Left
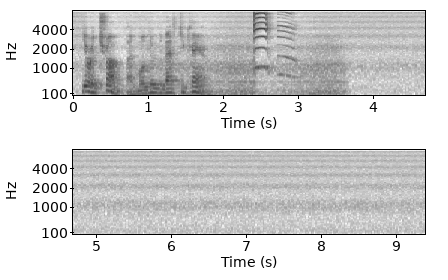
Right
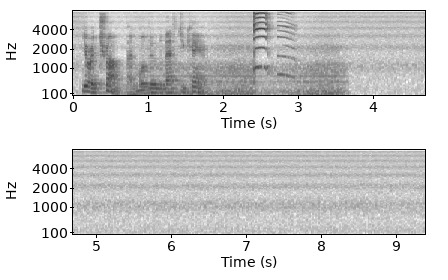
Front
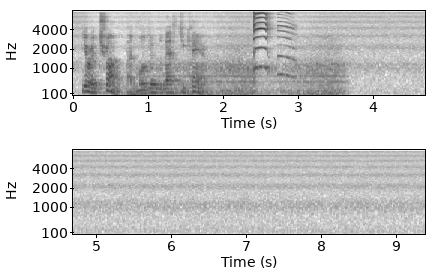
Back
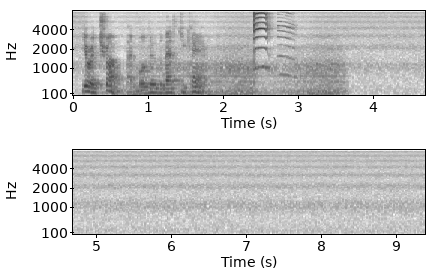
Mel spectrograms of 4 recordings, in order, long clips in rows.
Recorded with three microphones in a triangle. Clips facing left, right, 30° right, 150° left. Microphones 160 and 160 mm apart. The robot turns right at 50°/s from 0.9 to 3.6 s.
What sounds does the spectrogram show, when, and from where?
0.1 s a man speaking: 25° left, 1.3 m; by 1.8 s 75° left, 1.3 m
2.4 s a squeak: 60° right, 0.7 m; by 3.0 s 30° right, 0.7 m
